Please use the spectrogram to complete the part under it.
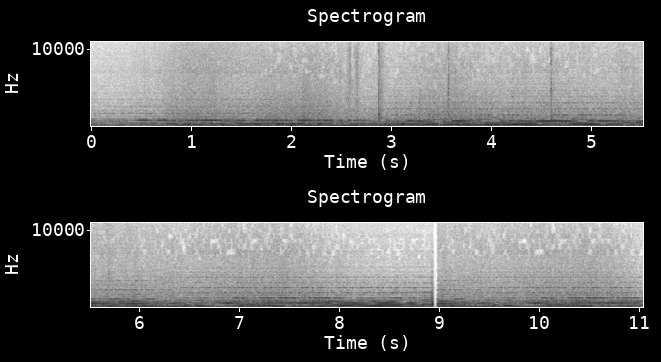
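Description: Steady rain falling, an even dense hiss that carries on with no voices over it.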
